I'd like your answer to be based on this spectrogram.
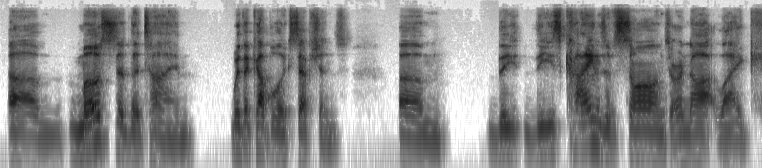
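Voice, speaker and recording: A man with a fairly low voice talks as a guest musician in an interview. He wanders through his thoughts in a relaxed, rambling way, dropping in plenty of fillers as he goes. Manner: relaxed, rambling, many "you know" fillers. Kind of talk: casual interview chat.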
